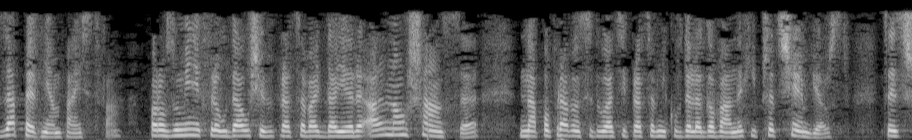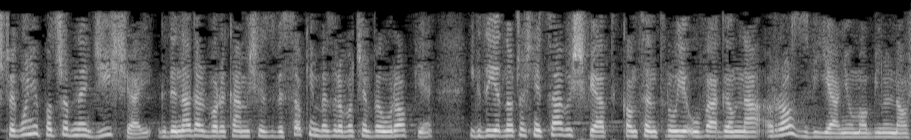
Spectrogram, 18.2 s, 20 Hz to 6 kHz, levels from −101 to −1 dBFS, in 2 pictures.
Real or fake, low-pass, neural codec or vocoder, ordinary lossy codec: real; 5.4 kHz; none; MP3, 32 kbps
